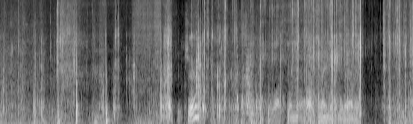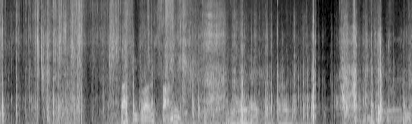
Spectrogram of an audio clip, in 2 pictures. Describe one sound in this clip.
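A cardboard box rubs and taps against fingers.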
